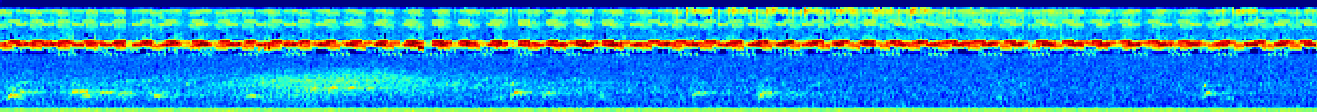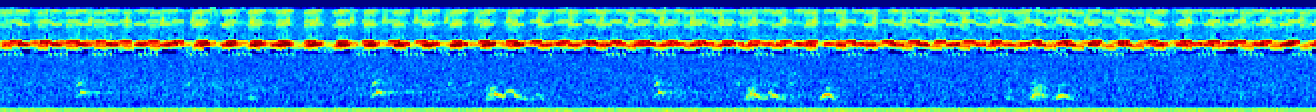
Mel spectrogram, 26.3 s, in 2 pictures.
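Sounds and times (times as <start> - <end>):
crickets trilling at night: 0.0 - 26.3.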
